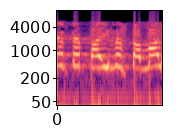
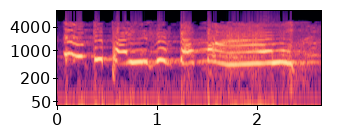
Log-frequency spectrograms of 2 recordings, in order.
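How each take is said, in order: First: Said in the usual way. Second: Very slow, high wail; old president bawling on TV, hammed up; imitated crying. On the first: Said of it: "decía". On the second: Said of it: "y se ponía a llorar".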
